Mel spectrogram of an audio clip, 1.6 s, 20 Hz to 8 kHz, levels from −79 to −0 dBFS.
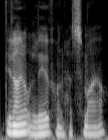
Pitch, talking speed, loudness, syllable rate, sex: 115 Hz, 260 wpm, -17 LUFS, 5.4 syllables/s, male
